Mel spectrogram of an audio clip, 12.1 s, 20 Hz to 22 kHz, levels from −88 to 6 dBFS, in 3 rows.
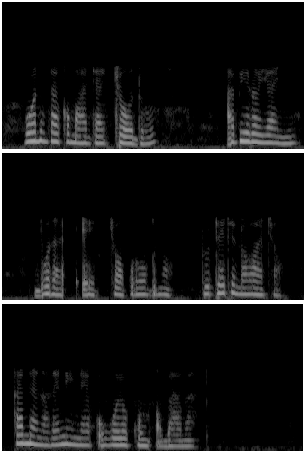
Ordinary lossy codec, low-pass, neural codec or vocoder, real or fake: none; 3.6 kHz; codec, 16 kHz, 4 kbps, FreqCodec, smaller model; fake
